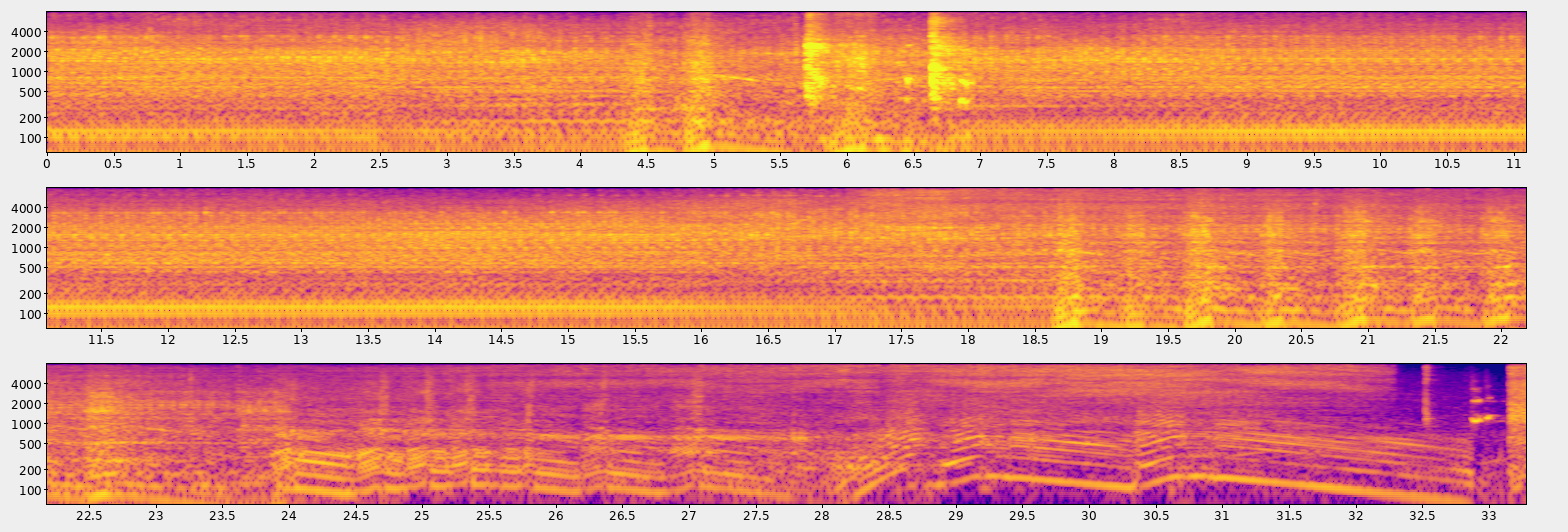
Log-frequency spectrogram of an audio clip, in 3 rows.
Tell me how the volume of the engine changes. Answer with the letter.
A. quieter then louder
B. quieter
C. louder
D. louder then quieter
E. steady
B.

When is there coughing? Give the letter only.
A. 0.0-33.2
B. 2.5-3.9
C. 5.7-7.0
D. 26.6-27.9
C.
